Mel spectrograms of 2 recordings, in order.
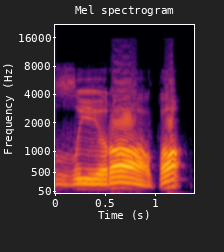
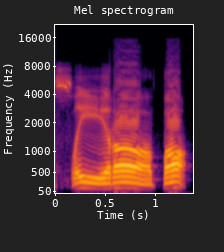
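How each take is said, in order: First: The word begins with an emphatic z sound. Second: The word begins with an emphatic s sound. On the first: "menggunakan zai yang ditafkhim" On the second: "menggunakan sod"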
